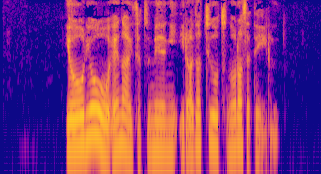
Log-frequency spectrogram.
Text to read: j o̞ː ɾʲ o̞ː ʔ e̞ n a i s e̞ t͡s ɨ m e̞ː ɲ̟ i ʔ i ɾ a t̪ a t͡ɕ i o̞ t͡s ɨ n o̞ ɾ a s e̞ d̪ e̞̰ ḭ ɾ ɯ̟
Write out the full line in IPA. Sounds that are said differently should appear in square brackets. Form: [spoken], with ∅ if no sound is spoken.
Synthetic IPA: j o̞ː ɾʲ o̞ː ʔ e̞ n a i s e̞ t͡s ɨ m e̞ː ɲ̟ i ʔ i ɾ a [d̪] a t͡ɕ i o̞ t͡s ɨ n o̞ ɾ a s e̞ [t̪] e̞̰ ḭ ɾ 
